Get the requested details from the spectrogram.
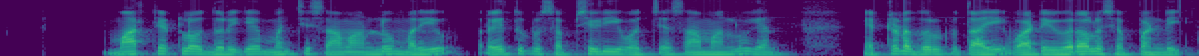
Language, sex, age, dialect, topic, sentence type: Telugu, male, 18-24, Southern, agriculture, question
